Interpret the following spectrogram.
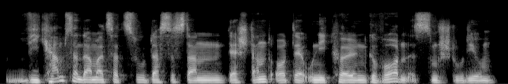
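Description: Lower-voiced male interviewer, encouraging. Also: fairly even intonation, moderate pace, darkish tone. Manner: affirming, encouraging questions. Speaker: interviewer, host. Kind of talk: conversational interview.

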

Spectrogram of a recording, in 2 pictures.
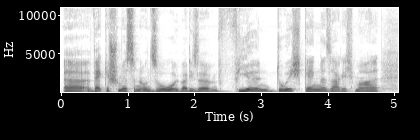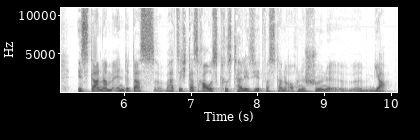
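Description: A man's voice: on the high side, steady tone, measured pace, creaky, a little mellow. A man speaking as a guest in a casual interview, explaining things in a rambling, conversational way with many filler phrases. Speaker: interview guest, audio drama producer and author.

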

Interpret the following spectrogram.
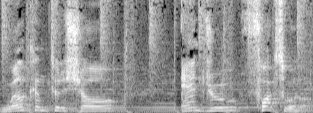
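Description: Male podcast host, German accent, fairly high voice, earnest and halting. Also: expressive, music in the background. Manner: earnest, halting, many fillers. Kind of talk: podcast interview.

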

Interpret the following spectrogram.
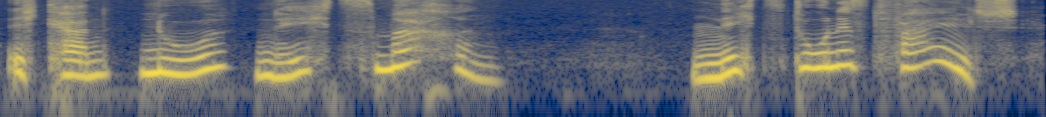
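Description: A woman's voice: sits high, animated, extremely slow, mellow, slightly rough, dry recording, studio quality, exaggerated voice. A woman voicing a grumpy, sleepy female lemon teacher who is dismissive and whiny and wants to be left alone. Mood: grumpy, weary.

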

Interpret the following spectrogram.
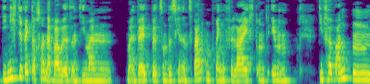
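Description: A woman's voice: fairly high pitch, vocal fry. A woman from eastern Germany, a podcast guest, reflecting casually and thoughtfully as she searches for words. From Thuringia, eastern Germany.

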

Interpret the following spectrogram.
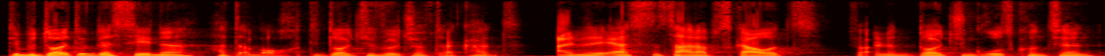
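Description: A man's voice: fairly low pitch, very animated, brisk, vocal fry. Man hosting a podcast interview. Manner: friendly, informal questioning. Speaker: podcast host.

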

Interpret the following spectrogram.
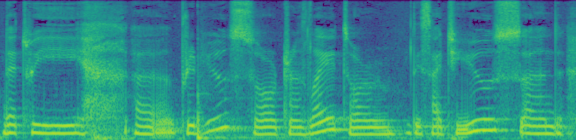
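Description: A woman's voice: fairly low pitch, takes it slowly, gravelly, warm tone. A Portuguese woman in her forties, speaking English as a second language with a Portuguese accent, answering interview questions hesitantly, with many fillers and restarts. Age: 40s. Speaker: ministry director, guest. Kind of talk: casual interview chat.

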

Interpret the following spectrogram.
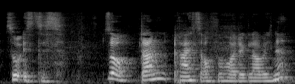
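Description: A woman's voice: lowish voice, animated, moderate pace, fairly bright tone. A woman co-hosting a podcast in casual, joking, mock-exasperated chat. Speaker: podcast co-host.

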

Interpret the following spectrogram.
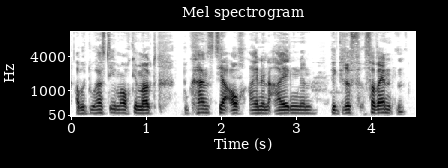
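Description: A man hosting a casual conversation, speaking in a measured way and searching for his words. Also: mid-range voice, flat delivery, fairly bright tone, dry recording, clean studio sound.

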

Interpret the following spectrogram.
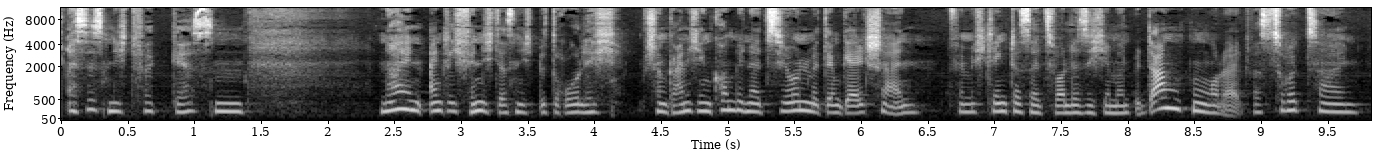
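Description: A woman's voice: mid-range voice, fairly even intonation, fairly quick, dark tone, slightly rough, lightly acted. An actress playing a pragmatic, tired young mother in a naturalistic audio drama, matter-of-fact and questioning with her friends. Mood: sceptical, puzzled.

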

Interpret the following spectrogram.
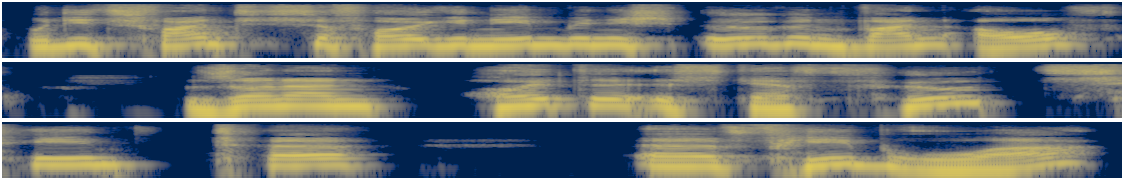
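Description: A man's voice: high voice, takes it slowly, slightly rough. A man co-hosting a podcast in casual banter, rambling and joking while drinking, a bit tipsy. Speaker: podcast co-host.

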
